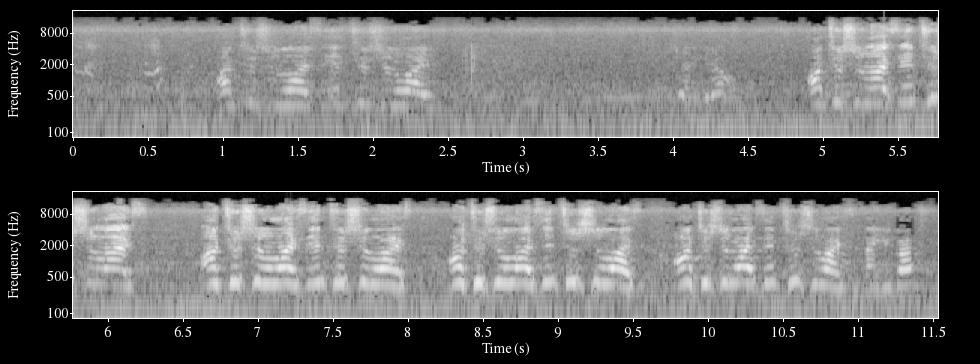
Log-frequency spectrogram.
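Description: A young woman talks and laughs with animation nearby.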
